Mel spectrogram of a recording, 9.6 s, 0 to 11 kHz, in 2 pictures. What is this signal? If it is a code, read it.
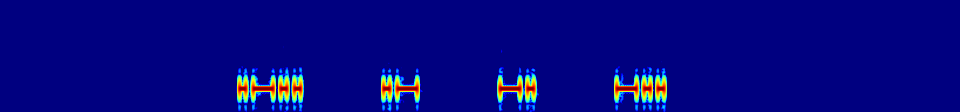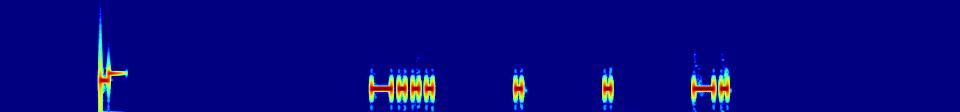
Morse code, heard as a keyed tone, about 36 wpm, spaced as for 16 wpm, 700 Hz. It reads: LAND BEEN
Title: 4x Character Spacing - Top 200 Words - 35wpm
